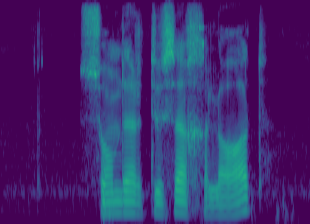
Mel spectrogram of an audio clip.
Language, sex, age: Afrikaans, male, 21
